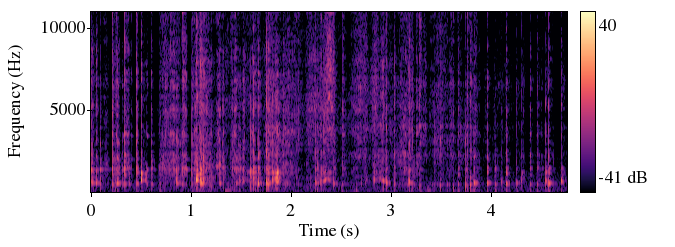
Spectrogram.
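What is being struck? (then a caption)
Disposable plastic cup. Painted fingernails tap and scratch the ribbed sides and base of a small, empty, hollow disposable white plastic cup held upright in both hands. The result is a rapid, irregular run of light, dry clicks and scrapes with a hollow plastic tone around 1.2 kHz and bright scratchy edges. Each tap dies away almost instantly.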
